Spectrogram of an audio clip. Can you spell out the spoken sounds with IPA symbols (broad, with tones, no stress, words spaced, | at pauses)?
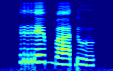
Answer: rɛ˦ba˨ɗʊ˨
